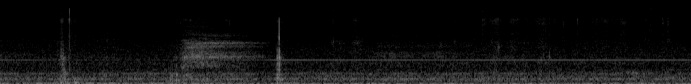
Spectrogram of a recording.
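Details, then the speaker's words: Small DC blower motor after cleaning and lubricating brushes and rotor contact: quiet steady high-pitched buzz at one pitch, no squeak or catching; spins freely, normal running after repair. "is it! Now it spinns freely and without any noises!"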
